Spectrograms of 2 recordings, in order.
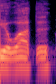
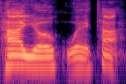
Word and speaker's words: Hiawatha: water right here and the proper way to say hiawatha is haiyo ta right and we have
